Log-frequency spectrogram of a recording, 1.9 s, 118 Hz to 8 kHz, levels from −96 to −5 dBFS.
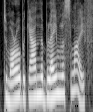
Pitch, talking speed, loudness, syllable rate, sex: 210 Hz, 190 wpm, -15 LUFS, 5.8 syllables/s, female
